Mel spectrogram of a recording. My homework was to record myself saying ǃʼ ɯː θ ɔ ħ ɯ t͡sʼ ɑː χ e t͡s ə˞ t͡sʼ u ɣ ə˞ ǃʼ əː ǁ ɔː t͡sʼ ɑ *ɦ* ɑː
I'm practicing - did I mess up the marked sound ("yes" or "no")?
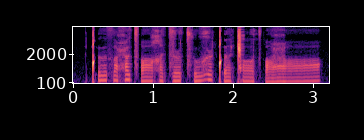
yes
